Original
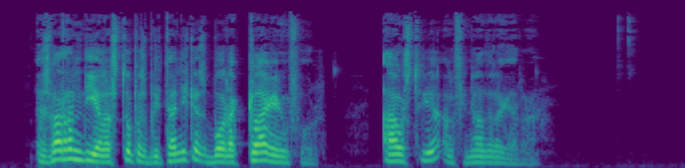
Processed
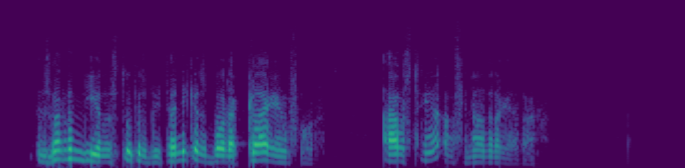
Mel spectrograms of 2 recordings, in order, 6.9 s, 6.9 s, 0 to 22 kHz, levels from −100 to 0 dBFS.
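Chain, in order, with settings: partial rectifier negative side -7 dB; band-pass sweep 330 Hz -> 700 Hz, 0.95–3.10 s; level held to a coarse grid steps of 16 dB; trim -1 dB

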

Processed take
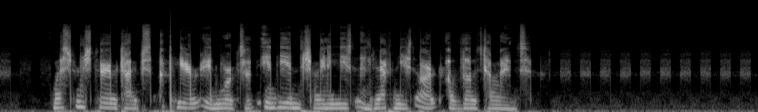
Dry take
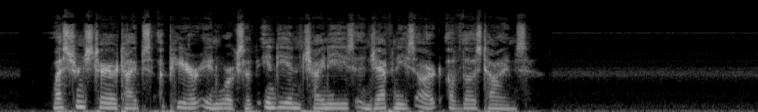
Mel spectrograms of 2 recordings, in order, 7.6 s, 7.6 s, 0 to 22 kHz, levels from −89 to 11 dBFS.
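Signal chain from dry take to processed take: 3.90–4.73 s: low-pass 3.5 kHz 12 dB/octave; compression 3:1, threshold -31 dBFS, peak gain reduction 9.5 dB; LFO low-pass square 5 Hz 450–2300 Hz; trim +7 dB

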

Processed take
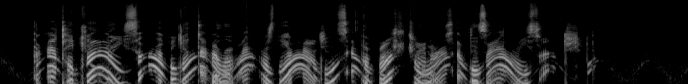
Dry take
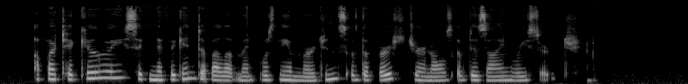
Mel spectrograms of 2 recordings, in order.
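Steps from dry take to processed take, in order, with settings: sawtooth pitch modulation +2.5 st, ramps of 361 ms; resonant high shelf 6.9 kHz -7.5 dB, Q 1.5; ring modulator with a swept carrier 690 Hz, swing 65%, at 2 Hz; trim +5 dB

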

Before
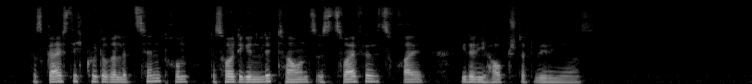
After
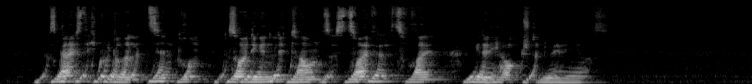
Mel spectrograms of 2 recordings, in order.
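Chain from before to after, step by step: phase dispersion highs, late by 137 ms, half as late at 330 Hz; on a send: reverberation RT60 0.45 s, pre-delay 3 ms, DRR 9.5 dB; on the sum: trim +4 dB

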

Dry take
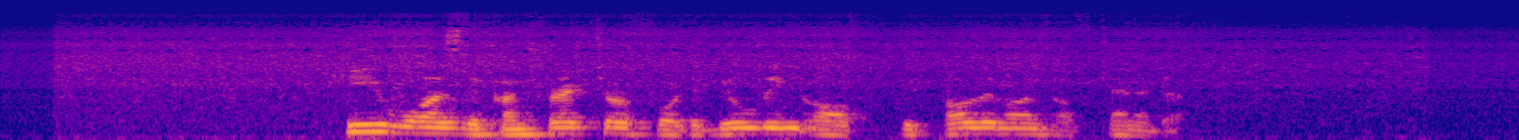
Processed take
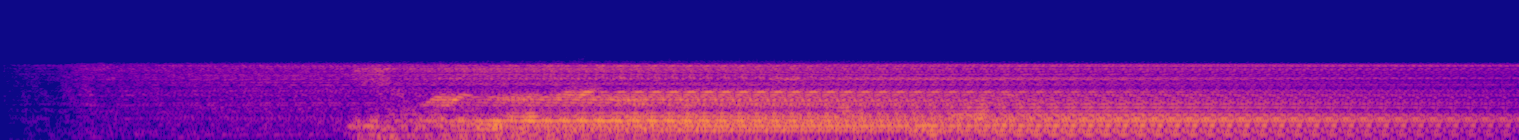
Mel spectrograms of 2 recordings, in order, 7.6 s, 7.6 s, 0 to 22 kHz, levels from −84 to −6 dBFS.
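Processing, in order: harmonic-percussive separation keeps percussive; Chebyshev low-pass 3.8 kHz, order 10; gate with hold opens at -55 dBFS; peaking EQ 2.2 kHz -4.5 dB 1.2 oct; transient shaper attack -12 dB, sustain +5 dB; echo with a slow build-up 87 ms, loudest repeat 8, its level -4.5 dB; gated-style reverb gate 130 ms rising, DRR -7 dB; trim -2 dB

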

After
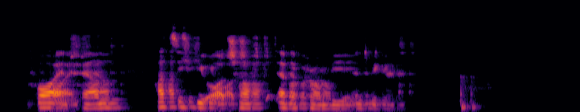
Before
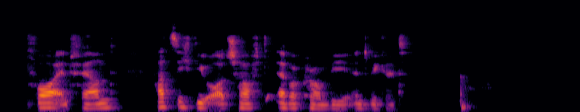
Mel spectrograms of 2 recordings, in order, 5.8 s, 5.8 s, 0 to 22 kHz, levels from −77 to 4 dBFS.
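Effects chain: level-controlled noise filter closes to 1.1 kHz, open at -26 dBFS; on a send: delay 103 ms -7.5 dB

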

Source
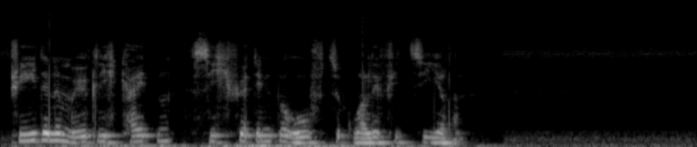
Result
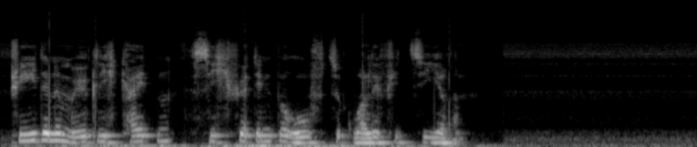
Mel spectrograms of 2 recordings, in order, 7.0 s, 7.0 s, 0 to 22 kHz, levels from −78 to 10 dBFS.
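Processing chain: band-stop 1.3 kHz, Q 29; trim +6.5 dB

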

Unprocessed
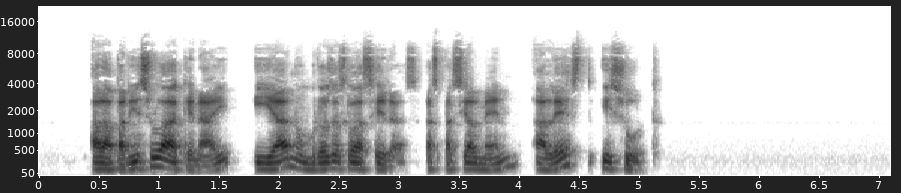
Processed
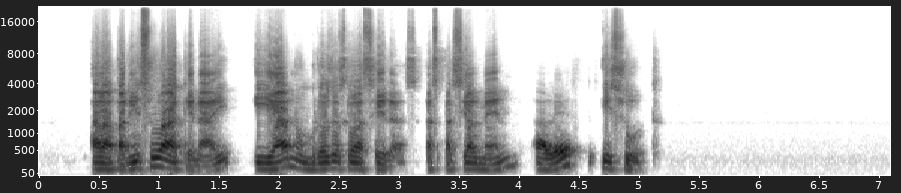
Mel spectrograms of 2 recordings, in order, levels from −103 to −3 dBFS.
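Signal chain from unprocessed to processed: self-modulated delay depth 0.19 ms; 4.00–4.63 s: resonant low-pass 540 Hz, resonance Q 4.9; trim +3 dB

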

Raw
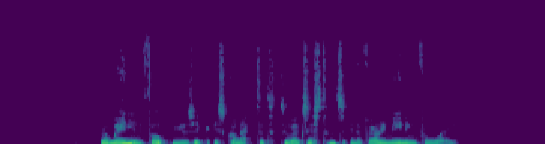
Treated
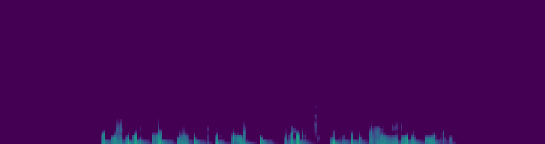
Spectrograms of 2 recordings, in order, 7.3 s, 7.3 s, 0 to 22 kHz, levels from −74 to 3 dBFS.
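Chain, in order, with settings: random holes in the spectrogram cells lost 29%; reverse; compression 10:1, threshold -33 dBFS, peak gain reduction 15.5 dB; reverse; power-law waveshaper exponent 3; hum notches 60/120/180/240/300/360/420/480/540 Hz; step-sequenced low-pass 7.1 Hz 790–2600 Hz; trim +12 dB

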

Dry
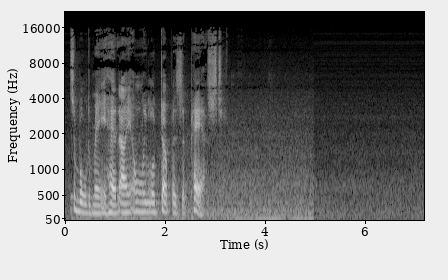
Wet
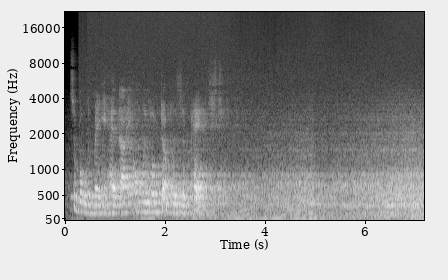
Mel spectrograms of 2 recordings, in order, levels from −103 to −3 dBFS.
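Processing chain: recorder AGC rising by 7.3 dB/s; 1.53–3.66 s: bass shelf 420 Hz +7.5 dB; low-pass 3.1 kHz 12 dB/octave; high-order bell 530 Hz +9 dB; echo that smears into a reverb 473 ms, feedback 53%, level -15.5 dB; FDN reverb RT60 0.81 s, low-frequency decay 1.45×, high-frequency decay 0.4×, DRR 1.5 dB; bit-crushed delay 150 ms, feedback 55%, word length 6-bit, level -10.5 dB; trim -3 dB

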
